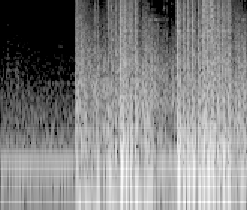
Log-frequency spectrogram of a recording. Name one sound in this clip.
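A machine gun fires rapid bursts up close.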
